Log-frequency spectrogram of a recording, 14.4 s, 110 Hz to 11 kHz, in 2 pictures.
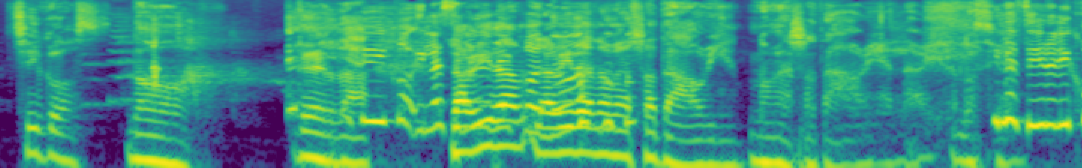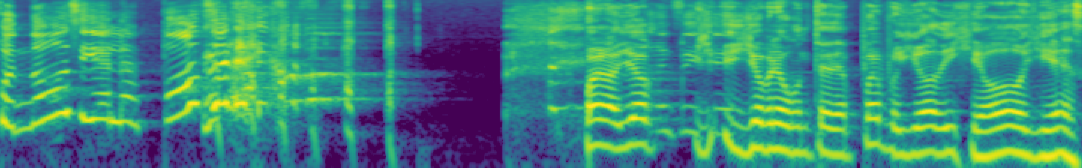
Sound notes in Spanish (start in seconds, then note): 8.5 risas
